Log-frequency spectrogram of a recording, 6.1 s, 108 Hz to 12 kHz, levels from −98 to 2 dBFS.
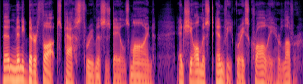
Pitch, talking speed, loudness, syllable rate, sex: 95 Hz, 170 wpm, -21 LUFS, 4.8 syllables/s, male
